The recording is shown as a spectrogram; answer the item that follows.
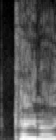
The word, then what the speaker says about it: Kena: You got to hop into some Kenna or Kena, however you want to say it. Kena? It's Kena? Yeah, it's pronounced Kena. In the game, that's how they say it and everything.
